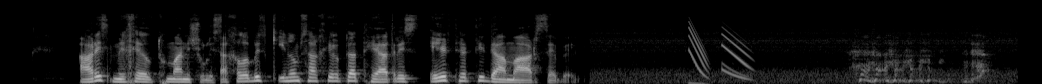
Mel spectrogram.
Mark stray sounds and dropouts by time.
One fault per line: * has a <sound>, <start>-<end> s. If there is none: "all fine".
* has a chirp, 6.9-7.6 s
* has a laugh, 8.5-10.0 s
